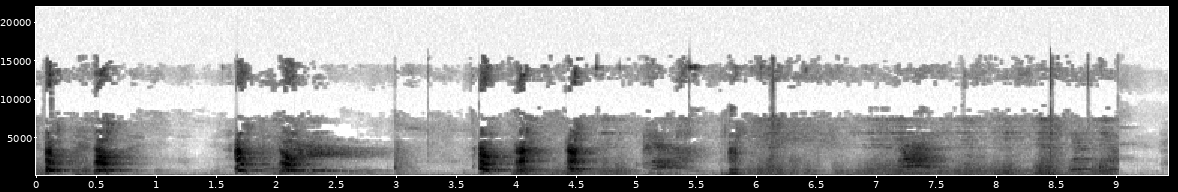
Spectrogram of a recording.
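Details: Bernese Mountain Dog puppy during its first few days in a new home: sharp, high yips and short barks in quick pairs, followed by softer whiny sounds, with people talking over it indoors.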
